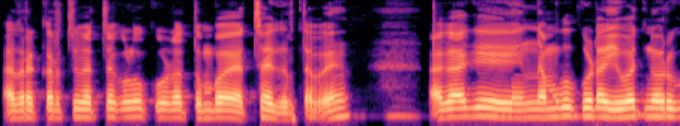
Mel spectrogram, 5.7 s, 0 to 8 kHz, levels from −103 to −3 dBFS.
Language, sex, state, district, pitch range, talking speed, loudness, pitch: Kannada, male, Karnataka, Bijapur, 140-155 Hz, 115 wpm, -15 LUFS, 150 Hz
